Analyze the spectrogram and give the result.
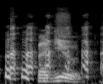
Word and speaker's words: Badiou: Badiou.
